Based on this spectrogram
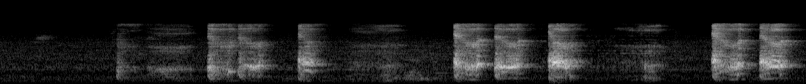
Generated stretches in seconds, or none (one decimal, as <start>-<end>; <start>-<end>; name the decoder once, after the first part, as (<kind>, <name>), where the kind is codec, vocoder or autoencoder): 5.4-6.6 (vocoder, HiFi-GAN)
